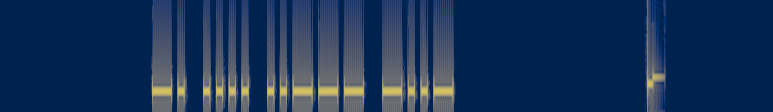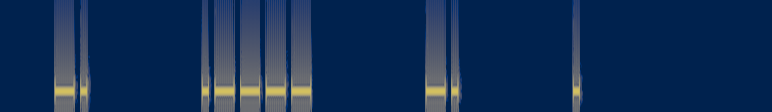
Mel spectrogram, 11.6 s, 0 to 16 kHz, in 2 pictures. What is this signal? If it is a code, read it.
Morse code, heard as a keyed tone, about 25 wpm, spaced as for 13 wpm, 700 Hz. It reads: NH2X N1NE
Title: USA Call Signs - 4 Characters - 6x Character Spacing - 25wpm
